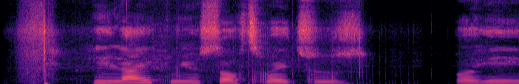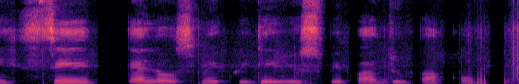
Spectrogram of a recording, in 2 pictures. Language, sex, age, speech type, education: Nigerian Pidgin, female, 15-29, spontaneous, tertiary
